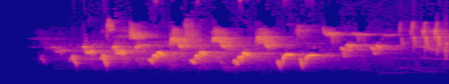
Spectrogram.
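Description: Small birds chirping: a quick, overlapping run of short high chirps, many sliding down in pitch, starting about half a second in.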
